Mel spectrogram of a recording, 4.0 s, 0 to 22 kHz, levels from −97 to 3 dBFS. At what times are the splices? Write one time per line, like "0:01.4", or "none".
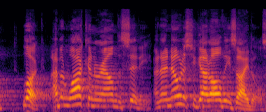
0:02.3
